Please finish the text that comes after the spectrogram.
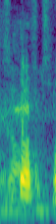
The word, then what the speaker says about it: Zoloft: pronounce that T, I guess, huh? Yeah, Zoloft. Yeah, you don't have to. Zoloft? Ah, All right. I always thought it was a silent T.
